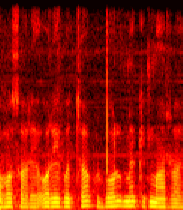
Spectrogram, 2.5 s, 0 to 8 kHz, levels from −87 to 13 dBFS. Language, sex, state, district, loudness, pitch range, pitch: Hindi, female, Maharashtra, Washim, -17 LUFS, 150-170 Hz, 160 Hz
